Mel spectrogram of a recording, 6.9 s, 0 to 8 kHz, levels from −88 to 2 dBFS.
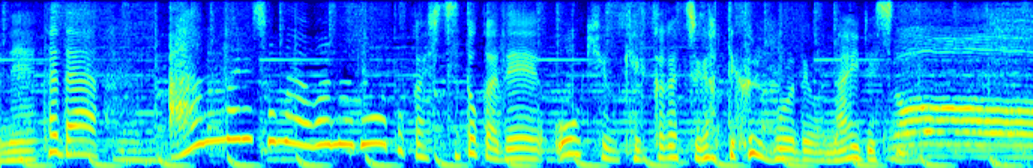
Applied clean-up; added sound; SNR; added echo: none; none; none; none.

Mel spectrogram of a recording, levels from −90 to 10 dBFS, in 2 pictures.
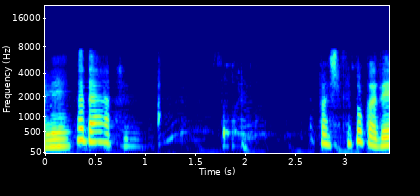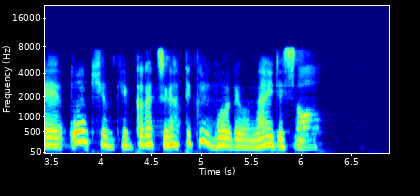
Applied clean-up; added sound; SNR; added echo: neural mask model DeepFilterNet 3.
